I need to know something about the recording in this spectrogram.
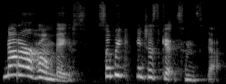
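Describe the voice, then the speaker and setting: A woman's voice: very high voice, big pitch swings, fairly quick, sharp tone. A chirpy, eager woman playing a tabletop role-playing game in character over a video call. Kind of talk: casual in-character role-play chat.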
